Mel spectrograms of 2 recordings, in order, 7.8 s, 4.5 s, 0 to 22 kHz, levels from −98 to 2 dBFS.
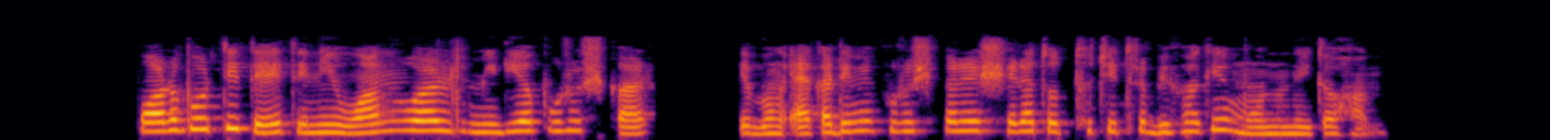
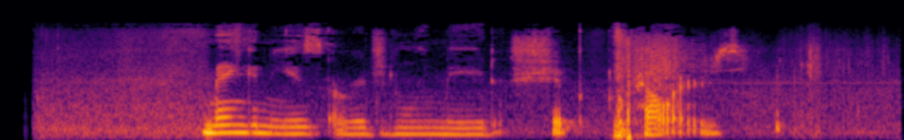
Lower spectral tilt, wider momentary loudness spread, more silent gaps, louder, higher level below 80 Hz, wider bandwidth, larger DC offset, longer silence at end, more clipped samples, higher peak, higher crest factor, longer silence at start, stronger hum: about the same, -6 dB/octave vs -6 dB/octave; second, 10 LU vs 22 LU; first, 3.29-3.69 s vs none; about the same, -22 LUFS vs -23 LUFS; second, -66 dBFS vs -44 dBFS; second, 7.6 kHz vs 10.5 kHz; neither; first, 0.9 s vs 0.4 s; neither; about the same, -4 dBFS vs -2 dBFS; about the same, 20 dB vs 22 dB; first, 0.7 s vs 0.2 s; neither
